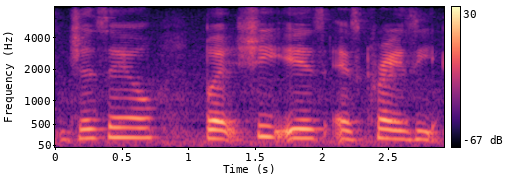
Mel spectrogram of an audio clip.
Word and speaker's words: Gizelle: And yes, I called her Gizelle because she spells her name with a G, and it kind of looks like it's pronounced Gazelle, but it's pronounced Giselle.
